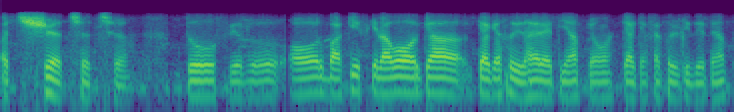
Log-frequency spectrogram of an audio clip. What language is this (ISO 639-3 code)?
urd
